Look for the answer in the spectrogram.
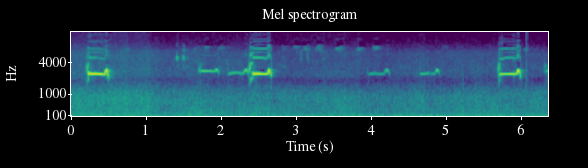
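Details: Ringed plovers with a few dunlin on sandflats at Ferrybridge, Portland: repeated clear whistled calls, each a level note rising into an upturned flick, loud ones alternating with softer distant replies, against a constant low rumble.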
